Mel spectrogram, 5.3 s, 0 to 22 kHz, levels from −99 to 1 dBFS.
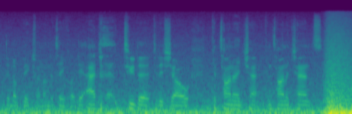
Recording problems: wind noise on the microphone; heavy; 4 dB below the speech

